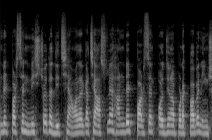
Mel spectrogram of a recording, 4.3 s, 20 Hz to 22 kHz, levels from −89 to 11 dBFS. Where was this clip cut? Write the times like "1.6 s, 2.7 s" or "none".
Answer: none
